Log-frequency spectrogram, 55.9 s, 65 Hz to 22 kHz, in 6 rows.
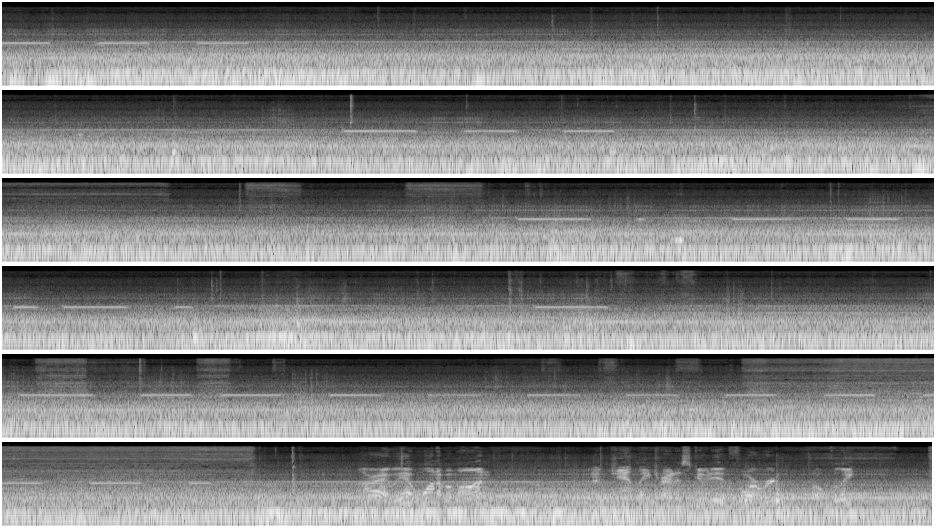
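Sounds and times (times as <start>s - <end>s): backup alarm beeping: 0.0s - 2.5s, 12.7s - 15.5s, 22.8s - 25.2s, 37.4s - 49.1s
diesel engine running under load: 0.0s - 55.9s.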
